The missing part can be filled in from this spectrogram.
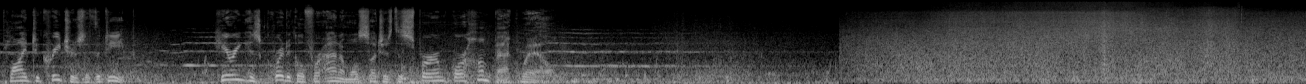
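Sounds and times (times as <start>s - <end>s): ocean water rushing: 0.0s - 13.0s.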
